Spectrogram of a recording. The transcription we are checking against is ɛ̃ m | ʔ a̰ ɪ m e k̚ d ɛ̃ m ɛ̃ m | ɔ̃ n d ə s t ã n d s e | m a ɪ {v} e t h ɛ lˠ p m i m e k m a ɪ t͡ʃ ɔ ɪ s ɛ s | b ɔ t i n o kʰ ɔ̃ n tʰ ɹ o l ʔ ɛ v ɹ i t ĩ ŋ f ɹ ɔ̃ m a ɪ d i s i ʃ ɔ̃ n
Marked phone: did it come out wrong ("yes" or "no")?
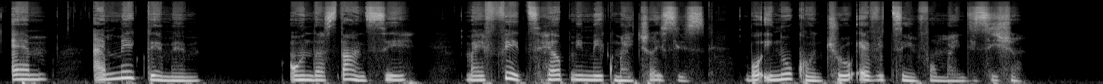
yes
